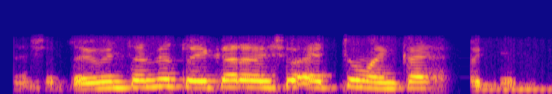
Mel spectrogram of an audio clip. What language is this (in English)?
Kashmiri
